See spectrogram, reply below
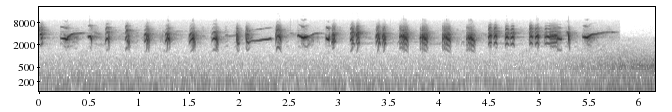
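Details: Eurasian reed warbler singing in spring in the Baie d'Audierne, Finistère, Brittany, France: a rapid, chattering run of scratchy repeated notes, about four per second, mixed with short rising and falling whistles.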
